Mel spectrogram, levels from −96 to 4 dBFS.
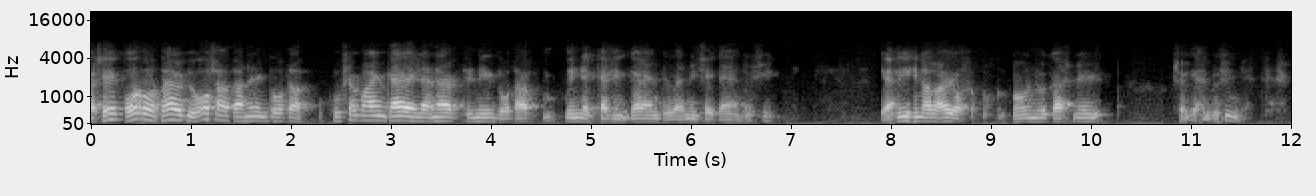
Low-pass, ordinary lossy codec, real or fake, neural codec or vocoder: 7.2 kHz; Opus, 16 kbps; fake; codec, 16 kHz, 2 kbps, FreqCodec, larger model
